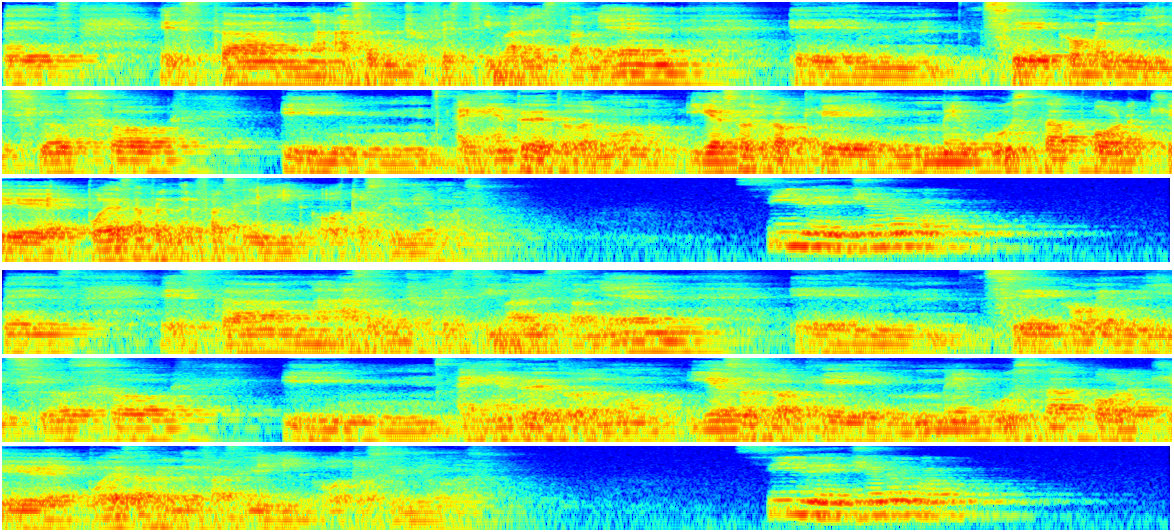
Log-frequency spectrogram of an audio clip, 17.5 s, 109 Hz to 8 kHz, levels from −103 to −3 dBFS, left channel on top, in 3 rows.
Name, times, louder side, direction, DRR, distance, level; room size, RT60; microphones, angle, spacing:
voice 1, 0.0-7.0 7.2-14.1, left 3 dB, 85° left, 1 dB, 0.4 m, -24 dB
voice 2, 15.5-16.3, equal, 15° right, -11 dB, 1.2 m, -23 dB
2.4 x 2.1 x 2.4 m, 1.1 s
head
